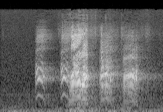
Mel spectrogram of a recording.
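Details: A crow gives four harsh, hoarse, nasal caws about half a second apart while a squirrel goes after a raven nearby.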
